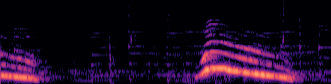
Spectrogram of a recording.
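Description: A woman's high-pitched whoops, each jumping up in pitch and then sliding down over about a second: one tails off at the very start, another begins near the end. Background music plays underneath.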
